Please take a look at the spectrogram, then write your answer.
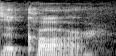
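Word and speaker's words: זכר: How you pronounce it is zakar.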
